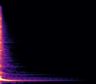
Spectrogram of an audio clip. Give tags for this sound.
drum; drums; kit; real; sample; tom; toms

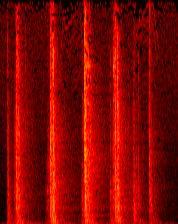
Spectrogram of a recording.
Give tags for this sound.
doorknob; handle; jiggle; locked; rattle; shake; test; trapped

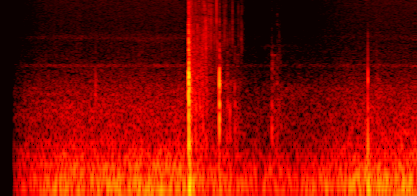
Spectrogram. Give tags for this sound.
rock; earth; field-recording

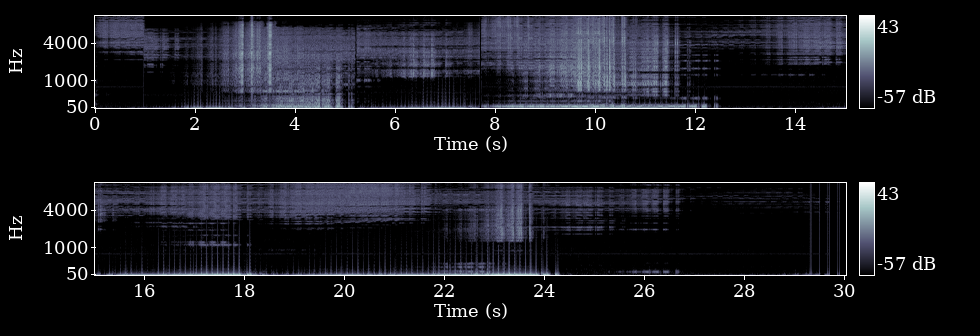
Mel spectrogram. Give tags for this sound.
bug; scary; bass; error; computer; noise; malfunction; spooky; deep; glitch; horror; digital; ghost; strange; sci-fi; rumble; eerie; creepy; abstract; monster; robot; harsh; blip; weird; freaky

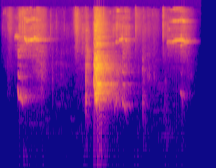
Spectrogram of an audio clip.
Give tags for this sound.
Czech; CZ

